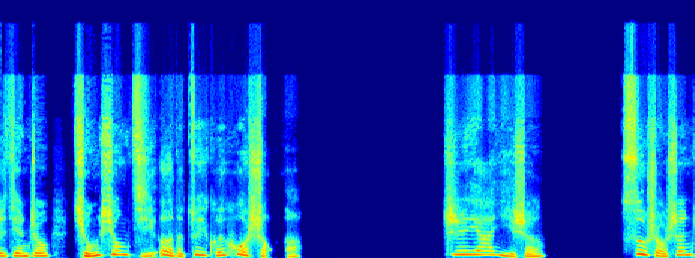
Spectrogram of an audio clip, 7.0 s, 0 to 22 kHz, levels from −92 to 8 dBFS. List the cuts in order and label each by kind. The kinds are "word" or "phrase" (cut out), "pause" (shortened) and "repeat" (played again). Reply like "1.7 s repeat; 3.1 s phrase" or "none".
none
